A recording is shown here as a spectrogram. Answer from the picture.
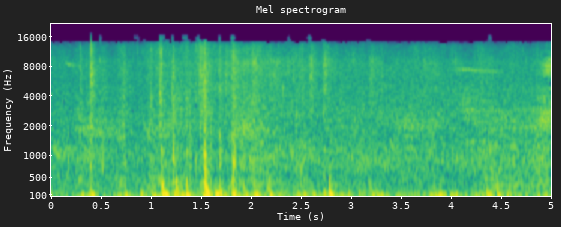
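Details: Mare galloping through an opened gate into a fresh paddock on a regenerative farm in County Kilkenny, Ireland, ahead of an approaching thunderstorm. Dull, irregular hoof thuds on grass, loudest near the middle, then fading, over faint background hiss.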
